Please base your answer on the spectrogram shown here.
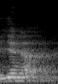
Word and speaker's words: Villena: I d'ahir pues, es queda la Medina, la ciutat de Villena, que és la pronunciació tradicional en B, valenciana, com Villeneta, que és Milleneta, que no ho descanvia. Conyato, conyato, Villena, Villena. És en B, i en la tradició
